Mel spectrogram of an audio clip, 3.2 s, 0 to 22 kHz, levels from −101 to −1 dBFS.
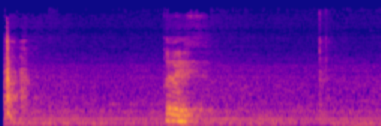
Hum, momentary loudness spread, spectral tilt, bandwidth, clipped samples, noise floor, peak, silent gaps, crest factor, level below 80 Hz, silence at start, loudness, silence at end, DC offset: none; 23 LU; -5 dB/octave; 14.5 kHz; under 0.1%; -51 dBFS; -8 dBFS; none; 28 dB; -62 dBFS; 0.05 s; -30 LUFS; 0.05 s; under 0.1%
